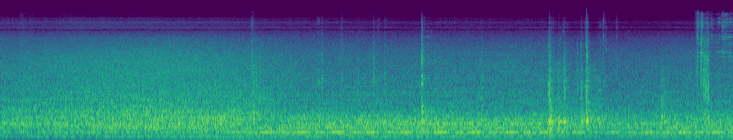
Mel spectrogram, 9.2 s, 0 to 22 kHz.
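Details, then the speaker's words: Carrier AC outdoor unit on no-cool call, compressor restarted after rewiring to capacitor common: steady low hum with light clicks, drawing about 9.3 amps, suction line cooling; normal compressor running. "Fired up, see if the compressor start. Yep. Compressor started right on up. We're going about 9.3 amps. Suction line getting nice and cool."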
